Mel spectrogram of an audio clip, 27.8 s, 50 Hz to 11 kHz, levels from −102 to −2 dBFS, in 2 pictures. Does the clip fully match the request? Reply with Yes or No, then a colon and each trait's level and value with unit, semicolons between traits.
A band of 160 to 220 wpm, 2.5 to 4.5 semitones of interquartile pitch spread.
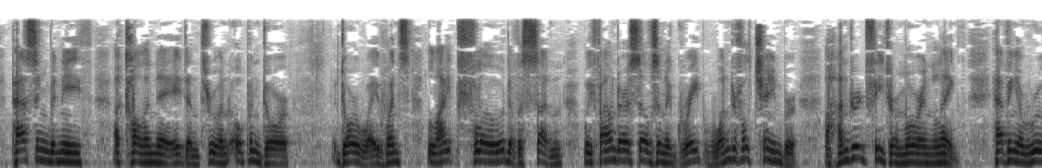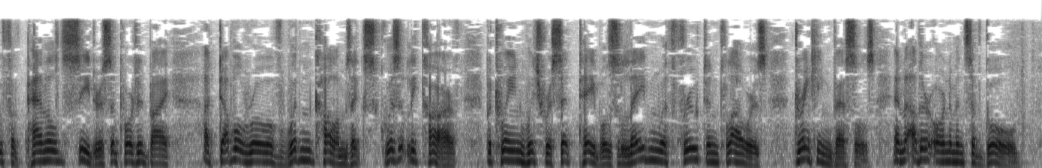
No: average, 140 wpm; average, 3.7 semitones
